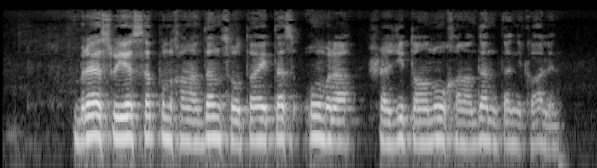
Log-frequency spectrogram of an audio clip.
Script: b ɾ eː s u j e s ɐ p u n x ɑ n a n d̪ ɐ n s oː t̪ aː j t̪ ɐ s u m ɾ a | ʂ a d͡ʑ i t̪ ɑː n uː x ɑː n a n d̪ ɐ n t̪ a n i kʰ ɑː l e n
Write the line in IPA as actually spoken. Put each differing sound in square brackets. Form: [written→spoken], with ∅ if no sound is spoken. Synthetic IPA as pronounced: b ɾ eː s u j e s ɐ p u n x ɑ n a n d̪ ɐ n s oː t̪ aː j t̪ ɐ s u m ɾ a | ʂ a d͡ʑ i t̪ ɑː n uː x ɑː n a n d̪ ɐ n t̪ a n i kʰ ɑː l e n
